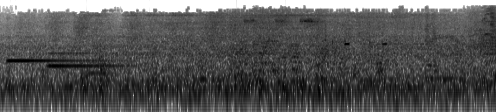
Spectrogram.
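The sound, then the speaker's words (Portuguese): A train rumbles steadily along the rails during a train ride, a continuous loud low roar with rattling and a few thin high squeals from the wheels early on. “Mas outras tantas histórias vão aparecer pela primeira vez aqui, como essa volta no trem.”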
